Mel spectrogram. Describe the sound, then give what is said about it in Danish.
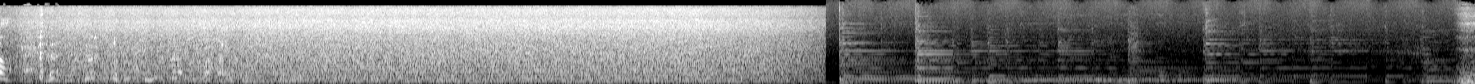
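Loud, steady roar of rushing water flooding in fills the first eight seconds, then cuts off abruptly, giving way to quieter, sustained musical tones. “Det er jo bare vand der udenfor.”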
